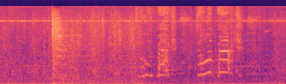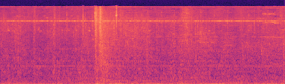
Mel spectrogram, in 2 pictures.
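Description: Hurried footsteps run across a wooden floor.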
